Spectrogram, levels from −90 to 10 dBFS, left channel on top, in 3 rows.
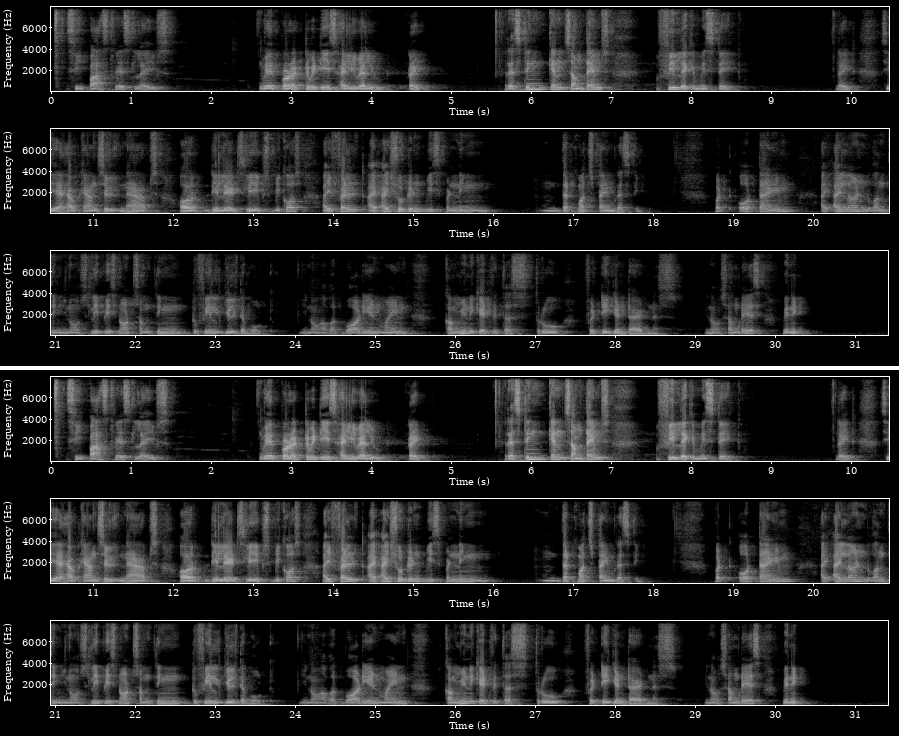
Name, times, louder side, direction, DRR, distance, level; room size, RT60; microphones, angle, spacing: voice 1, 0.0-1.5 2.6-4.7 5.7-8.6 9.8-16.0 16.6-17.8 18.4-19.8 20.1-23.6 24.1-28.7 29.1-30.3, right 2 dB, 30° right, 1.7 m, -28 dB
17.0 x 9.2 x 4.2 m
head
